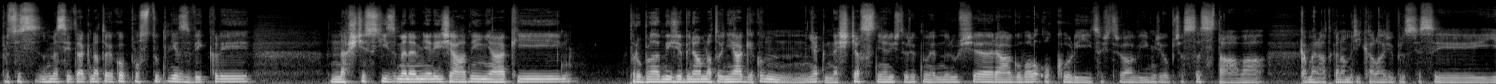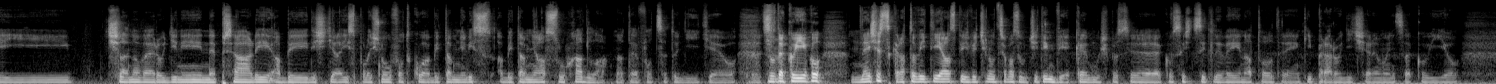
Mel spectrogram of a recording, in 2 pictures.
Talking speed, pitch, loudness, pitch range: 180 wpm, 110 Hz, -19 LUFS, 105-125 Hz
